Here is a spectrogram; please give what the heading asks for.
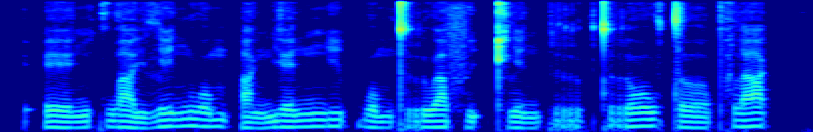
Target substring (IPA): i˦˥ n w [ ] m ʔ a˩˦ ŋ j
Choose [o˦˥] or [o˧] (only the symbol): o˦˥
